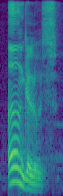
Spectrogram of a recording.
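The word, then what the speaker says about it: ἄγγελος: né que seria o sujeito da oração Então angelos essa é a expressão correta o o gama ele é pronunciado como guimel do hebraico né ele o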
